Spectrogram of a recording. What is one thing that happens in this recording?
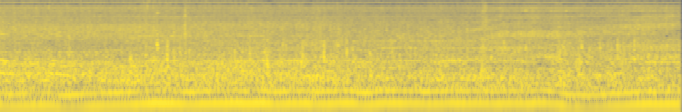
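A small bulldozer's diesel engine rumbles steadily nearby.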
